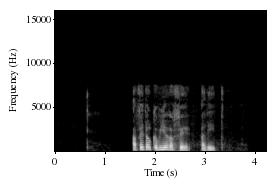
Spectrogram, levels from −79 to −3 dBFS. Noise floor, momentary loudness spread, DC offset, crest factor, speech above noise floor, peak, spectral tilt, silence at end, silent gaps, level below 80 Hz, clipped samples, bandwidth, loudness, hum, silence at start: -77 dBFS; 9 LU; under 0.1%; 18 dB; 62 dB; -2 dBFS; -7 dB/octave; 1.05 s; none; -62 dBFS; under 0.1%; 7.8 kHz; -17 LUFS; none; 1.55 s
